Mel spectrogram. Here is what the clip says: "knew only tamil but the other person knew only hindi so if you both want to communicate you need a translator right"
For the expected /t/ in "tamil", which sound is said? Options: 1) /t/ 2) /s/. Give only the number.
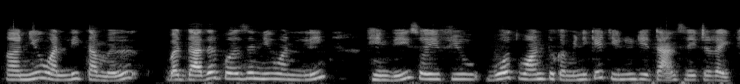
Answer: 1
